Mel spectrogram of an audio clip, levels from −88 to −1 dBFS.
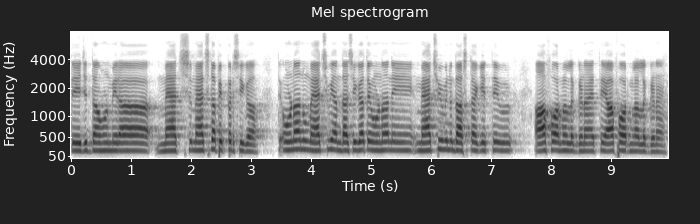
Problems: background sounds at intervals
